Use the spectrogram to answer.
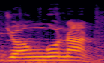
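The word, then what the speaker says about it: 藏南: এই নামে ডাকে মানে মান্ডারিন ভাষায় যেটা বলে সেটার উচ্চারণ অনেকটা এইরকম হয় জঙ্গনান এটা হচ্ছে আমাদের অরুণাচল প্রদেশের নাম এর মানে হচ্ছে দক্ষিণ তিব্বত।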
